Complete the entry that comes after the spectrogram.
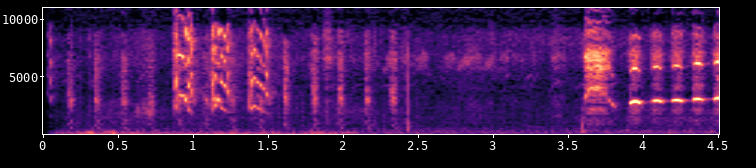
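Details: Pet parrot vocalizing: a rapid run of short chirps and raspy squawk bursts, then a pause and a clear high whistle repeated three or four times at the end, over steady low rumbling background noise.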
